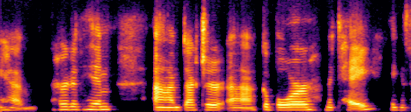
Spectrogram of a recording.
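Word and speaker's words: Gabor Maté: Gabor Mate, I think is how you say his last name, from Canada.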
